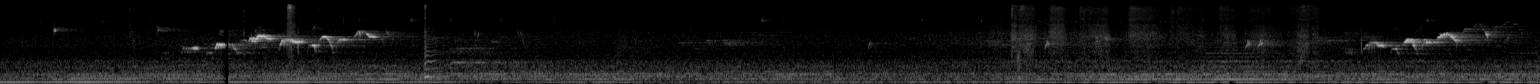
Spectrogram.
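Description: birdsong

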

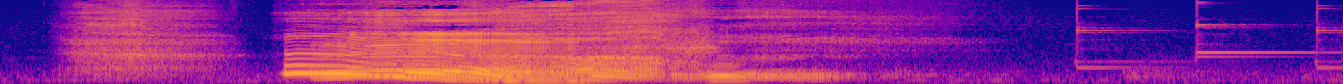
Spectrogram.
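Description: a person yawning

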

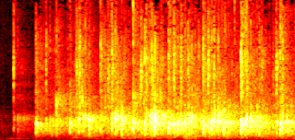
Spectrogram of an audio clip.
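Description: audience clapping hands

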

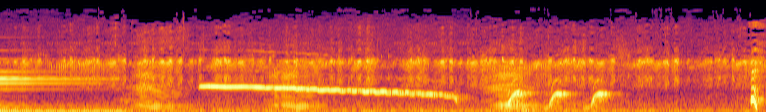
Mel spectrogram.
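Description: frogs croaking

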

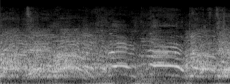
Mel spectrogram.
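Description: protest crowd shouting

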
